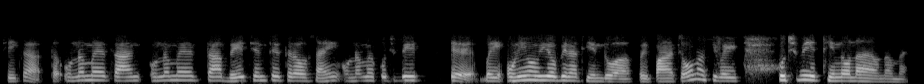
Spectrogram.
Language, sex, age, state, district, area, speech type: Sindhi, male, 18-30, Gujarat, Kutch, urban, conversation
